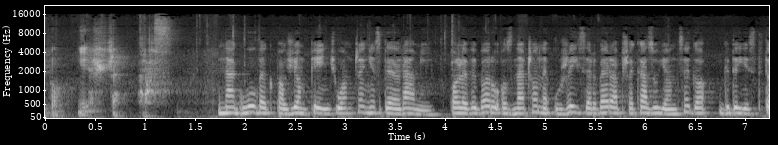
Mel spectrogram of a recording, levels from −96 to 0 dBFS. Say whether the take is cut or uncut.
uncut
